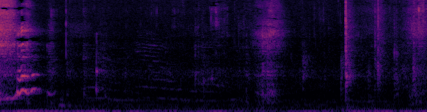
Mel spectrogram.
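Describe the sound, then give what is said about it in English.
Someone chews food with wet, crunchy bites and soft mouth noises over a few seconds, starting with a brief muffled vocal sound, with occasional sharper crunches later on. “I can't have food in my mouth, that's an issue.”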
